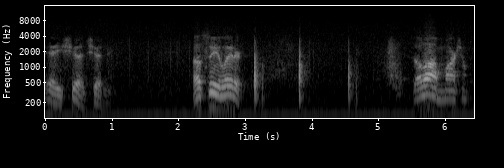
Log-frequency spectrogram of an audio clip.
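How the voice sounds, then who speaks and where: An actor playing a surly, guarded wagon driver in a 1950s radio western, curt and suspicious. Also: male voice, medium pitch, moderate pace, fairly bright tone, natural voice. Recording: dull, noisy vintage radio recording.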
